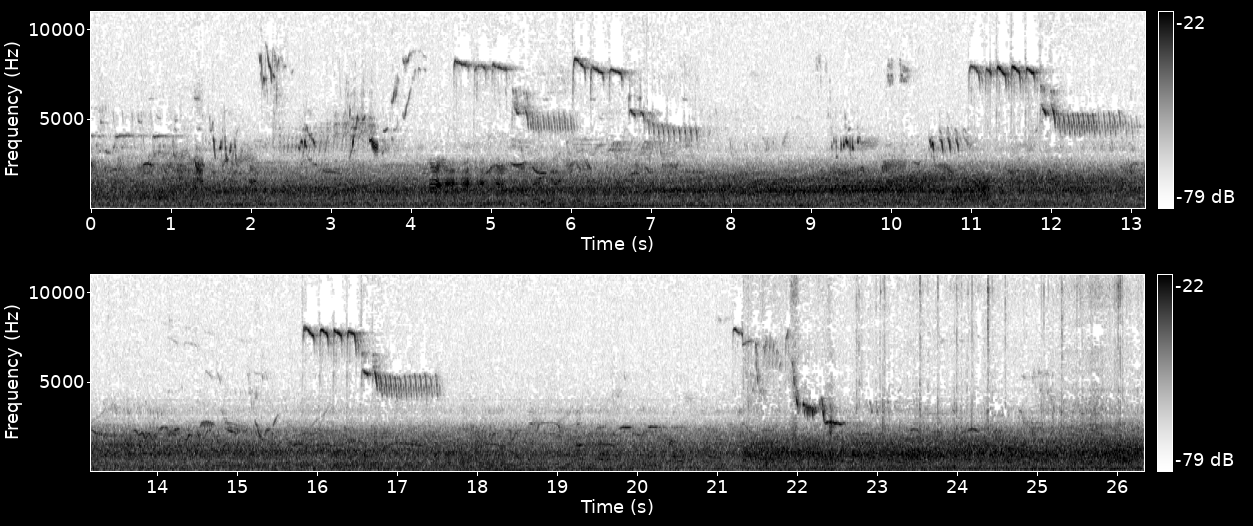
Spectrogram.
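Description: Outdoor ambience: a songbird sings short, falling high-pitched phrases every few seconds over a steady background hiss.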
